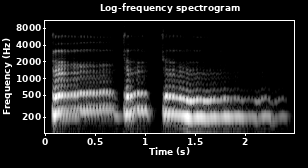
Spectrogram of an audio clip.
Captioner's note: imitates guitar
